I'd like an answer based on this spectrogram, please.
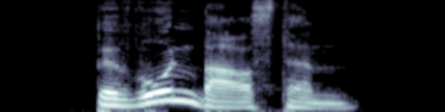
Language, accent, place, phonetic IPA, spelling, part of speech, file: German, Germany, Berlin, [bəˈvoːnbaːɐ̯stəm], bewohnbarstem, adjective, De-bewohnbarstem.ogg
- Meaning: strong dative masculine/neuter singular superlative degree of bewohnbar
